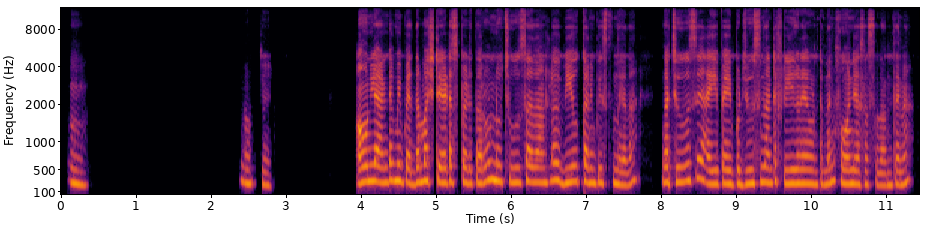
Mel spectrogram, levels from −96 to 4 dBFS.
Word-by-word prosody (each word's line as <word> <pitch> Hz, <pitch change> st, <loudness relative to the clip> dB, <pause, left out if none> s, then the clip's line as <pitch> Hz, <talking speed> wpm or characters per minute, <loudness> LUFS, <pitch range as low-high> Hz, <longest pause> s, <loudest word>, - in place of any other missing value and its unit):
హ్మ్. 230 Hz, -3 st, -2 dB, 2.1 s
ఓకే. 245 Hz, -3 st, -8 dB, 1.2 s
అవునులే 285 Hz, +3 st, +6 dB
అంటే 275 Hz, +3 st, 0 dB
మీ -, -, +6 dB
పెద్దమ్మ 270 Hz, +4 st, +3 dB
స్టేటస్ 275 Hz, 0 st, +2 dB
పెడతారు. 255 Hz, 0 st, -1 dB
నువ్వు 290 Hz, -2 st, +2 dB
చూసే 270 Hz, +1 st, 0 dB
దాంట్లో 270 Hz, +3 st, -1 dB
వ్యూ 275 Hz, +2 st, +2 dB
కనిపిస్తుంది 260 Hz, -1 st, -1 dB
కదా! 245 Hz, +6 st, -5 dB, 0.4 s
ఇంక 275 Hz, -, +3 dB
చూసి 295 Hz, +5 st, -1 dB
అయిపేయి. 245 Hz, +1 st, +1 dB
ఇప్పుడు 240 Hz, 0 st, -2 dB
చూసిందంటే 265 Hz, +2 st, 0 dB
ఫ్రీగానే 250 Hz, 0 st, +2 dB
ఉంటుందని 245 Hz, +4 st, -3 dB
ఫోను 245 Hz, 0 st, +3 dB
జేసేస్తది 230 Hz, -2 st, -4 dB
అంతేనా? 235 Hz, +3 st, -2 dB
255 Hz, 125 wpm, -24 LUFS, 245-275 Hz, 2.1 s, అవునులే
